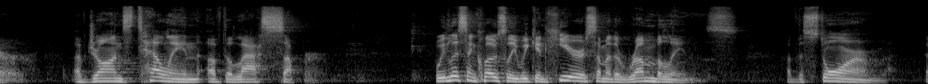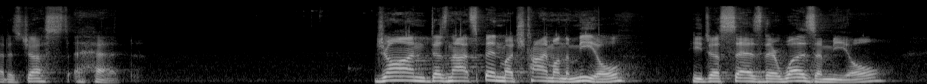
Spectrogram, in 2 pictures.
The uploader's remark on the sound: Preached for our Maundy Thursday Worship Service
